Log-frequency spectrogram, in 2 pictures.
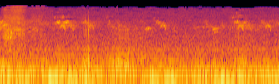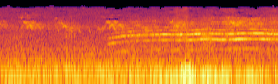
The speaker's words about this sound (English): it's really nice out here in Southern California. We have birds going off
